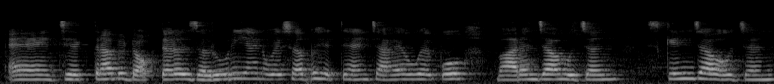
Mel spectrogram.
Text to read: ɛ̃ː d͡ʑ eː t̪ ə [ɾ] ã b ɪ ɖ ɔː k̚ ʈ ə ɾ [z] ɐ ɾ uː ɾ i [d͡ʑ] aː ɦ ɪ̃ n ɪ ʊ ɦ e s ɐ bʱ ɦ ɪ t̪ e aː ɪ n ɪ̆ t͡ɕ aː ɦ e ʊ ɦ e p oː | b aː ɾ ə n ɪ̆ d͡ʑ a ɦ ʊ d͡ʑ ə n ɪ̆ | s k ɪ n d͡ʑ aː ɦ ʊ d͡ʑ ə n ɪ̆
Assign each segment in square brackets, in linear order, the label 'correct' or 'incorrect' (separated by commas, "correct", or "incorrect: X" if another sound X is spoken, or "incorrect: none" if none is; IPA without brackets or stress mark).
correct, correct, incorrect: none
